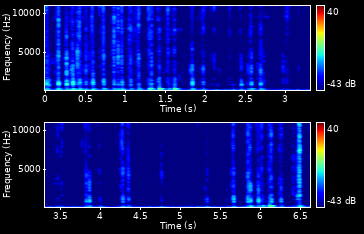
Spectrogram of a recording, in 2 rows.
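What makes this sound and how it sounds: Fingertips of both hands type on a compact 68-key mechanical keyboard with dark plastic keycaps and silent switches. Rapid, soft, muffled keystrokes with a low thuddy body come in dense bursts, thin out to scattered taps in the middle, then pick up again at the end.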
